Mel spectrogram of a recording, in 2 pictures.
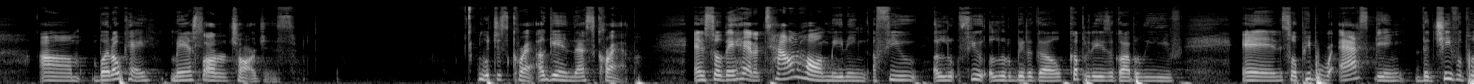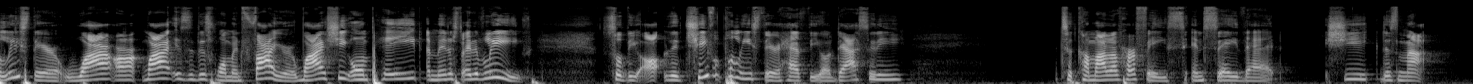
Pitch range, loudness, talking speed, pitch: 180-225 Hz, -20 LUFS, 165 wpm, 190 Hz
